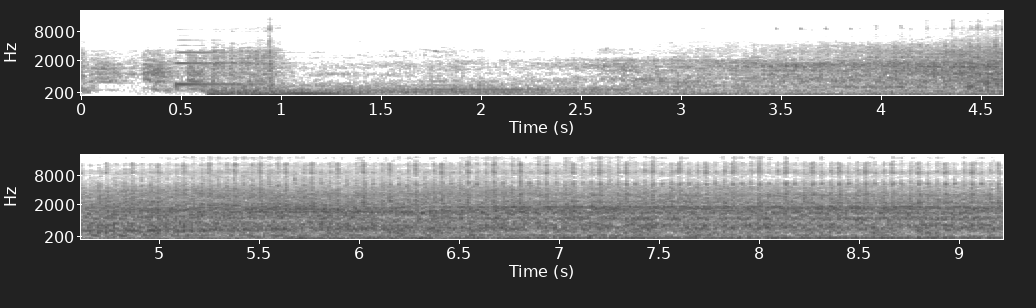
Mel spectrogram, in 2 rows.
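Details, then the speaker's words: 2010 VW Polo three-cylinder, 150,000 miles, timing chain recently replaced: starter cranks, engine catches and settles into a quiet, steady, slightly off-beat idle typical of a three; sounds healthy. "obviously they always sound slightly off beat because they're only three so we hear the change nice and quiet"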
